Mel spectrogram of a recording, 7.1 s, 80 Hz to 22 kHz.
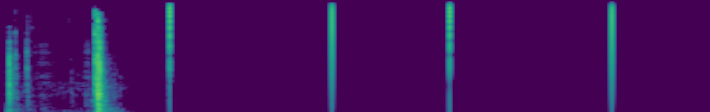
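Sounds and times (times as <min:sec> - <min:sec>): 
2005 Smartcar Fortwo door opening and closing lightly: 0:00.0 - 0:01.3.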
